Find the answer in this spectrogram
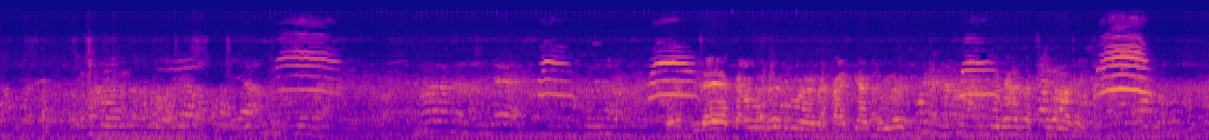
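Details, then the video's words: Stray Persian kittens wanting food and shelter meow in high, rising-falling cries, several close together around three, seven and eleven seconds, over steady background chatter and speech in Bengali. "Stray Kittens want foods"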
